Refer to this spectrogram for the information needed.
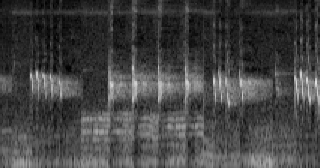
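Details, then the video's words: Trucukan (yellow-vented bulbul) singing in the 'ropel panjang' style: quick bursts of bright chirping notes in clusters of three or four, over a lower, steady, hollow-toned sound in the background. "Trucukan GACOR ngalas ROPEL PANJANG suara alam"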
